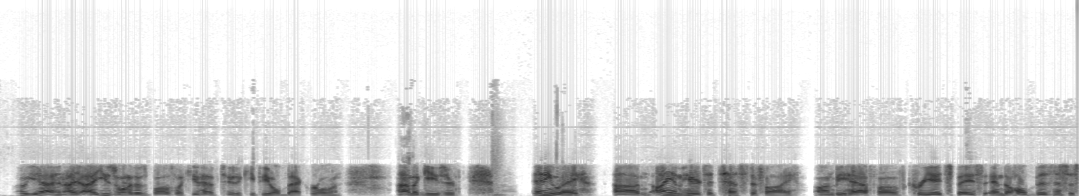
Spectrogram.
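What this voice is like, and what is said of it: Out of breath, breathy speech. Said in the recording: “I've been doing stretches on the floor, so I'm out of breath”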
